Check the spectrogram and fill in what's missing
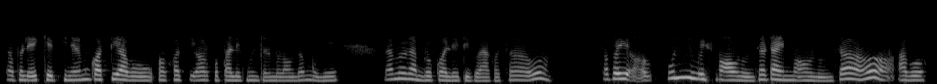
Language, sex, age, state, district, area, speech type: Nepali, female, 30-45, West Bengal, Kalimpong, rural, conversation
